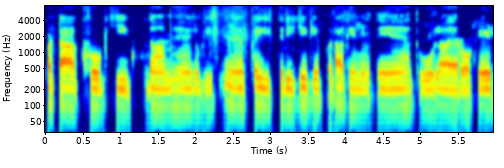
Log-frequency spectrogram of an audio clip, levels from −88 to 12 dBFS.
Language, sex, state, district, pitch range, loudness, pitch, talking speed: Hindi, male, Uttar Pradesh, Etah, 105-110 Hz, -20 LUFS, 105 Hz, 160 wpm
